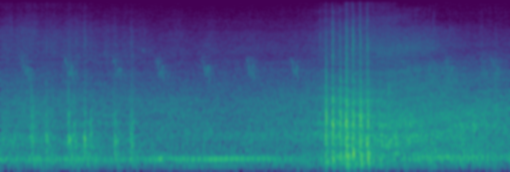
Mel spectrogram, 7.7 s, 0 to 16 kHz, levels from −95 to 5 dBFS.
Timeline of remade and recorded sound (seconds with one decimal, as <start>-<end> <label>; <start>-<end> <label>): 0.0-2.1 remade; 2.1-6.3 recorded; 6.3-7.7 remade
